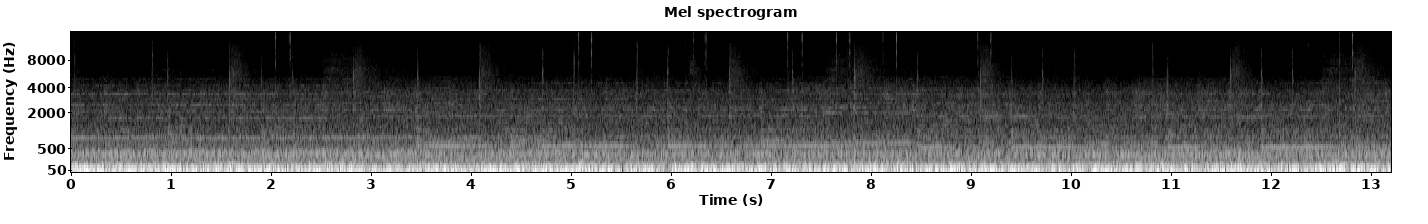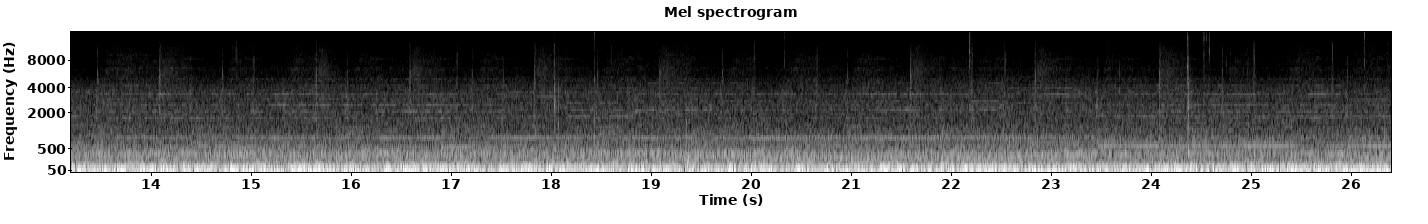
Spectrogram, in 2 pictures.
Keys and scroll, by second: 20.0 space.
